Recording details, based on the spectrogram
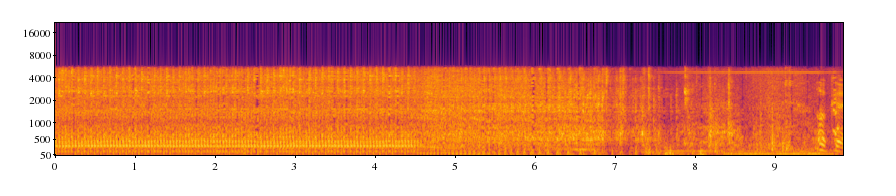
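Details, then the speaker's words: Kohler CV460S single-cylinder 460 cc engine on John Deere LT160, after carb replacement: fast uneven thudding with a loping beat that stumbles and dies down; still over-fueling because the choke was stuck closed. "but uh if sharper sharp eared viewers will hear that it was definitely still over fueling and I says what in the world is going on well this is your choke it was stuck"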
